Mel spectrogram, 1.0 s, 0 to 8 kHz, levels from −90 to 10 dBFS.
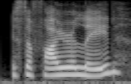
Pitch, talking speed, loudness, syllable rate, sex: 230 Hz, 245 wpm, -15 LUFS, 5.1 syllables/s, female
